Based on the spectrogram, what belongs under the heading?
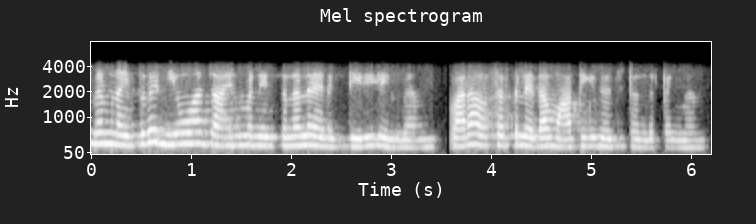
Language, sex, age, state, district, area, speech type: Tamil, female, 18-30, Tamil Nadu, Erode, rural, conversation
